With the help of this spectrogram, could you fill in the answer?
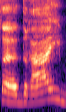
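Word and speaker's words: Drei: rather just search the dry and then you know make a novenfini by the way i know it's pronounced drai but i don't care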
